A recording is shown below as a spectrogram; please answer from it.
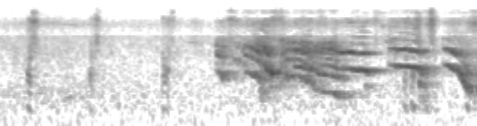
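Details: Young Chihuahua puppy in Guna, Madhya Pradesh, India: faint taps for two seconds, then loud, insistent whines with wavering, falling slides that run almost unbroken to the end.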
